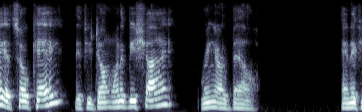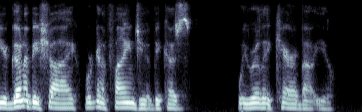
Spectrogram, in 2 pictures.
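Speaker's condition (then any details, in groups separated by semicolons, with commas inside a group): No condition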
